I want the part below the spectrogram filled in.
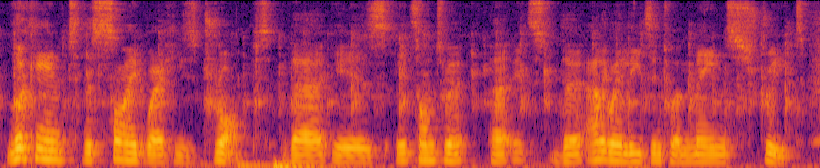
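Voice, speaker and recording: Halting game master, a man, faint background noise. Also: medium pitch, fairly even intonation, darkish tone. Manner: halting, improvised delivery. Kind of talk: narrating a tabletop roleplaying game.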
